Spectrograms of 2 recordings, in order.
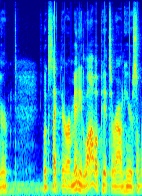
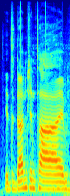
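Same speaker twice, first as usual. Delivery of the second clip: hyped announcer; 5 semitones higher, slower than usual. Shown as a demonstration. Gamer hyping viewers for the dungeon, announcer style. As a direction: belt "It's dungeon time" like a ring announcer. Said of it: "It's dungeon time, baby".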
